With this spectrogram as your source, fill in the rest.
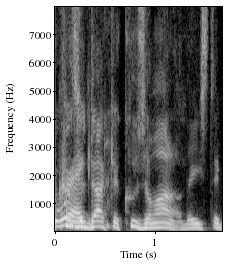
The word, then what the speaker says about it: Cusimano: Cusimano. They pronounced It was Cusimano.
